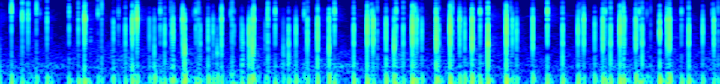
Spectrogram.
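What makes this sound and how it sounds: Long pink nails tap rapidly on the smooth clear plastic side of a clear plastic phone case decorated with resin gummy bears, turned face up and resting on fluffy fabric. The result is a quiet, dense stream of dozens of sharp, bright clicks, each dying away almost instantly, with little low-end body.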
